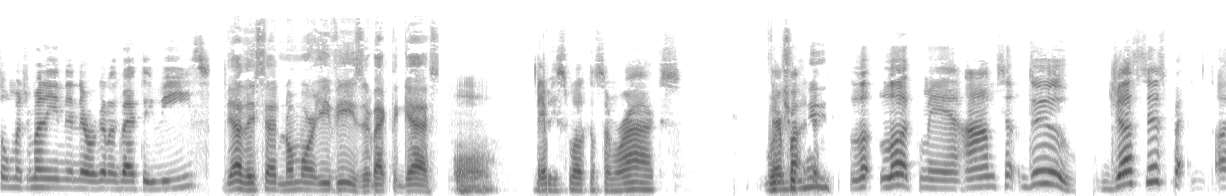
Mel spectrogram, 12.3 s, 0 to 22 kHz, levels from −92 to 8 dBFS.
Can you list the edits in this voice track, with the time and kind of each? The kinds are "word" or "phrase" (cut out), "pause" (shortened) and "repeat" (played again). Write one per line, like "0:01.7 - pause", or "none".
0:01.2 - word
0:02.2 - pause
0:02.8 - word
0:03.7 - word
0:04.4 - pause
0:05.5 - word
0:08.4 - pause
